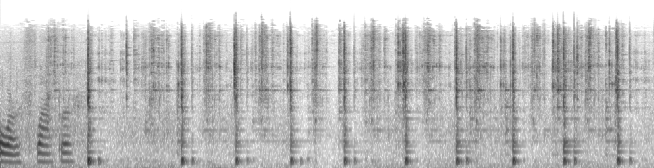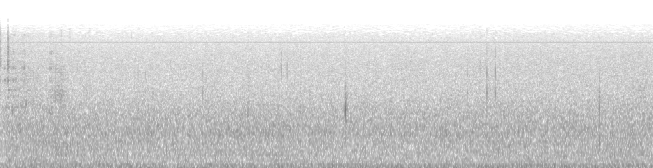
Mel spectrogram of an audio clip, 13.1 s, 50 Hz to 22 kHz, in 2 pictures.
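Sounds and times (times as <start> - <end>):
low steady hiss: 0.0 - 13.0
clinks on porcelain toilet tank: 0.5 - 6.7.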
